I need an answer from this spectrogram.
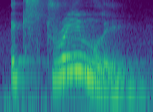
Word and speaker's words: extremely: And the final word, word number 10, extremely. Extremely. It's an adverb. Extremely. There are 3 syllables in this word, and we have to stress the second syllable, extremely, meaning very.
